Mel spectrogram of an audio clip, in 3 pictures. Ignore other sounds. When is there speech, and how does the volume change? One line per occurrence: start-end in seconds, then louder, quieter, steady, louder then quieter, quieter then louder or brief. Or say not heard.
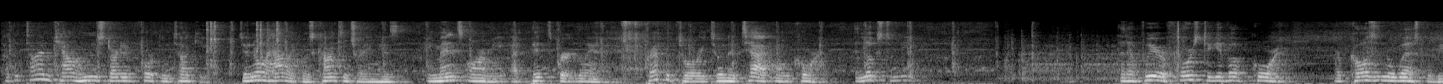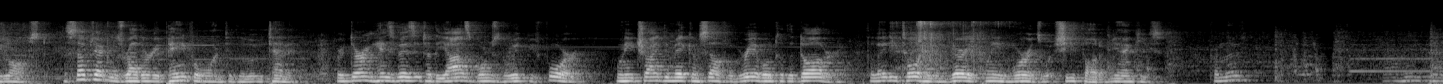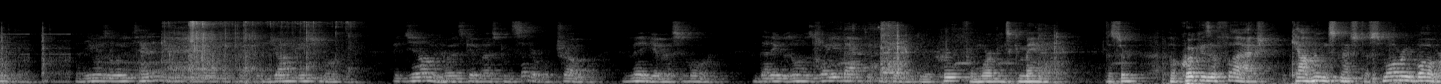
0.1-9.2 steady
10.7-26.9 steady
28.2-43.2 louder.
